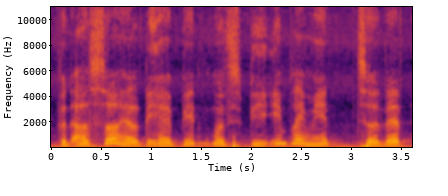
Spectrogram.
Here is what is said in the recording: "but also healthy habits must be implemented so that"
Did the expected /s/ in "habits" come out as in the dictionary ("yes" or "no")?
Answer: no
